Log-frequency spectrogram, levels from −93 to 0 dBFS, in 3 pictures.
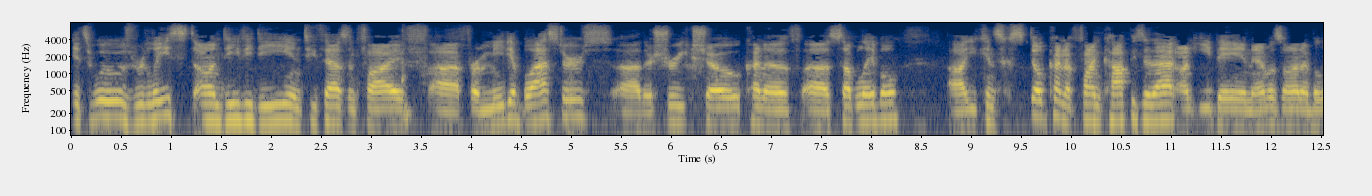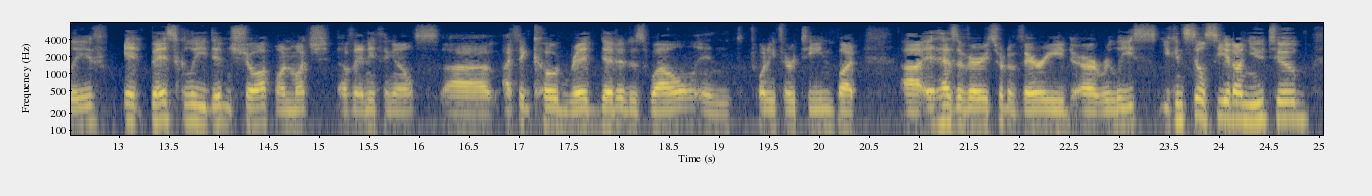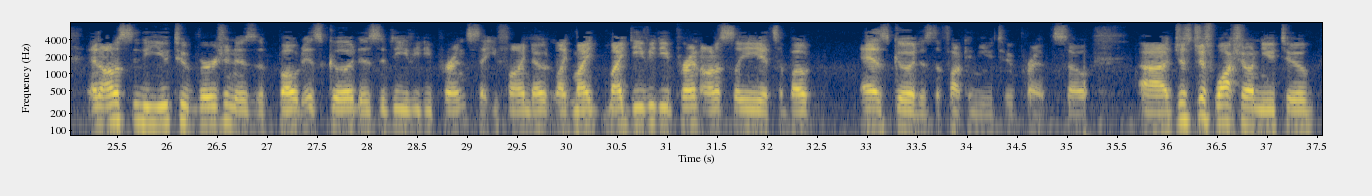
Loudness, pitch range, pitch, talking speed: -18 LUFS, 115-150 Hz, 125 Hz, 180 wpm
